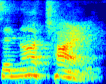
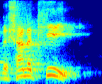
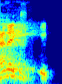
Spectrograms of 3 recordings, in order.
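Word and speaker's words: seanchaí: And they seem, another word I've come across is Senachai. Did I pronounce that correctly? The Shanachie. Shanachie. Okay. Shanachie, yes.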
